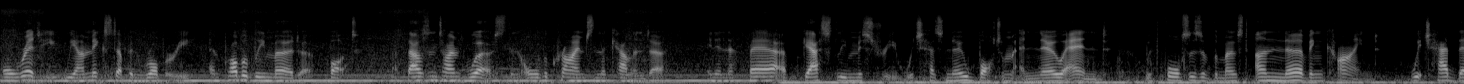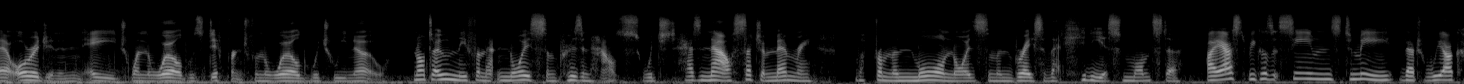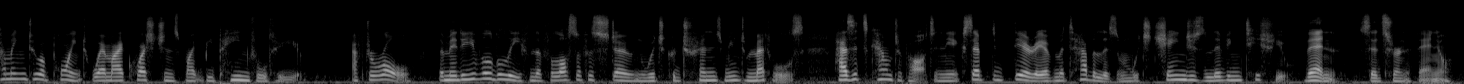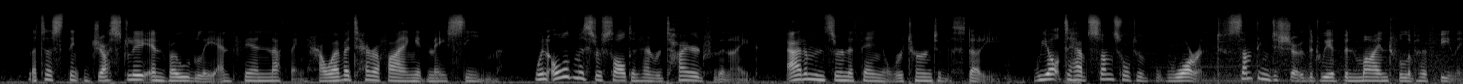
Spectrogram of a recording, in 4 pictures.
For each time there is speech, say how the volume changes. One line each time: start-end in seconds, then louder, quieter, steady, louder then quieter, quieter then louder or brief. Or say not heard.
0.0-58.5 steady.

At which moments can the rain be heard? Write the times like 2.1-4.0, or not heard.
not heard.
